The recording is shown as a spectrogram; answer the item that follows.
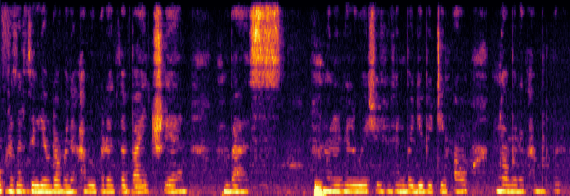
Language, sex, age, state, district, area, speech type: Bodo, female, 18-30, Assam, Kokrajhar, rural, spontaneous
